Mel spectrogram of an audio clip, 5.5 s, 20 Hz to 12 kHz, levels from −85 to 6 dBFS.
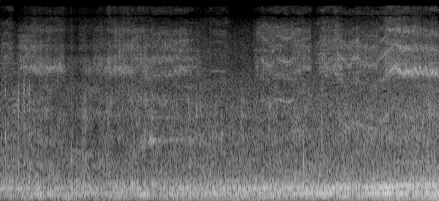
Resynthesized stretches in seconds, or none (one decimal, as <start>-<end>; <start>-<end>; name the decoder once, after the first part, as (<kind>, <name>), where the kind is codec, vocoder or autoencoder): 0.4-1.9 (codec, HILCodec)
